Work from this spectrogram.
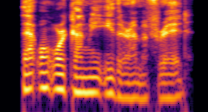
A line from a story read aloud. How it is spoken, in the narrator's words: pastress muttered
